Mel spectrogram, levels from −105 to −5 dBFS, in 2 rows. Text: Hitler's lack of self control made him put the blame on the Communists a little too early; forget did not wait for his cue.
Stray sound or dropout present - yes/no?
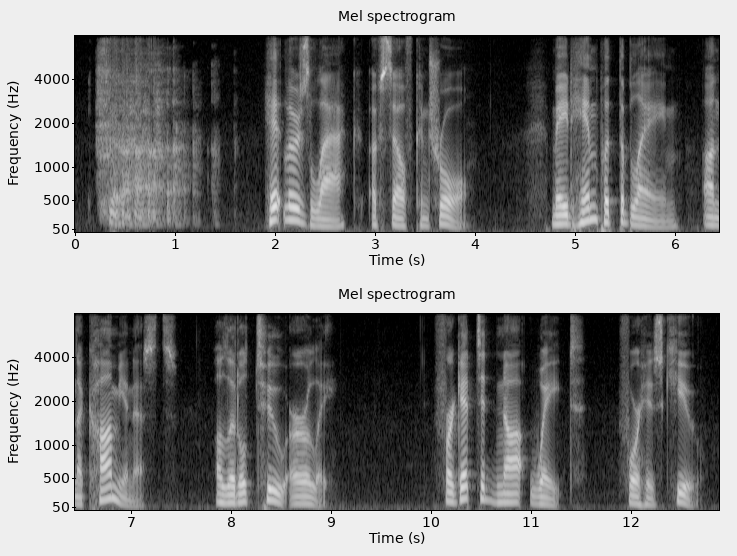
yes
